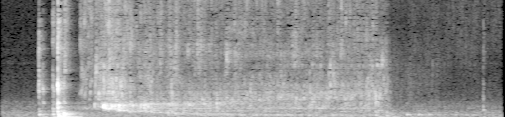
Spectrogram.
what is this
mySound GWECH DPhotographyClass serving water
flow, liquid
